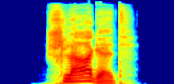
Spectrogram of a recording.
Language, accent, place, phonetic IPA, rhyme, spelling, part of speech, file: German, Germany, Berlin, [ˈʃlaːɡət], -aːɡət, schlaget, verb, De-schlaget.ogg
- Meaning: second-person plural subjunctive I of schlagen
